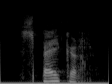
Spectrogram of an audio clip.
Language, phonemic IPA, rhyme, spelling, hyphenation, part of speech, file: Dutch, /ˈspɛi̯kər/, -ɛi̯kər, spijker, spij‧ker, noun / verb, Nl-spijker.ogg
- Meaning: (noun) 1. nail (metal fastener) 2. granary; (verb) inflection of spijkeren: 1. first-person singular present indicative 2. second-person singular present indicative 3. imperative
